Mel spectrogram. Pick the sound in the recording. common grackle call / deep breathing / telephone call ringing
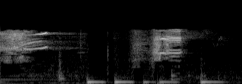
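common grackle call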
